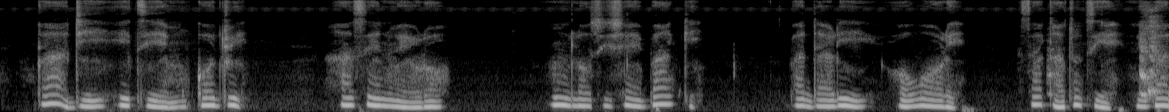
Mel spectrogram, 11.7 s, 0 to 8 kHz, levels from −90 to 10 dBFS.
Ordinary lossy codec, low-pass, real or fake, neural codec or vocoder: none; none; real; none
